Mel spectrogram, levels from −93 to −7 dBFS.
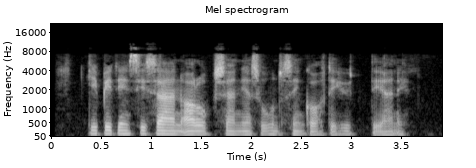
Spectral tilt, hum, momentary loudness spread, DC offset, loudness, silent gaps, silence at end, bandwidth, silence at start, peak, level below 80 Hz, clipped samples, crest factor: -2.5 dB/octave; none; 13 LU; under 0.1%; -23 LUFS; none; 0.35 s; 10 kHz; 0.1 s; -2 dBFS; -52 dBFS; under 0.1%; 22 dB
